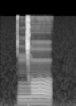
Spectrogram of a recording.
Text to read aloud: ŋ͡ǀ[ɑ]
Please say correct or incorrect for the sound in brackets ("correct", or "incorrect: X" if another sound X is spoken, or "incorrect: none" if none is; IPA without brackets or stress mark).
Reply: incorrect: ɒ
